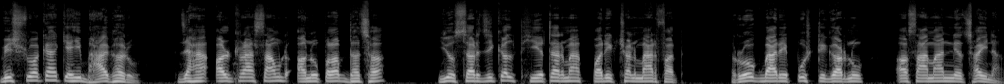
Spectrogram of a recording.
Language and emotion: Nepali, neutral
